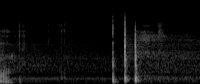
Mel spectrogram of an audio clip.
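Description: A few quick computer mouse clicks a little over a second in, against quiet room tone.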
